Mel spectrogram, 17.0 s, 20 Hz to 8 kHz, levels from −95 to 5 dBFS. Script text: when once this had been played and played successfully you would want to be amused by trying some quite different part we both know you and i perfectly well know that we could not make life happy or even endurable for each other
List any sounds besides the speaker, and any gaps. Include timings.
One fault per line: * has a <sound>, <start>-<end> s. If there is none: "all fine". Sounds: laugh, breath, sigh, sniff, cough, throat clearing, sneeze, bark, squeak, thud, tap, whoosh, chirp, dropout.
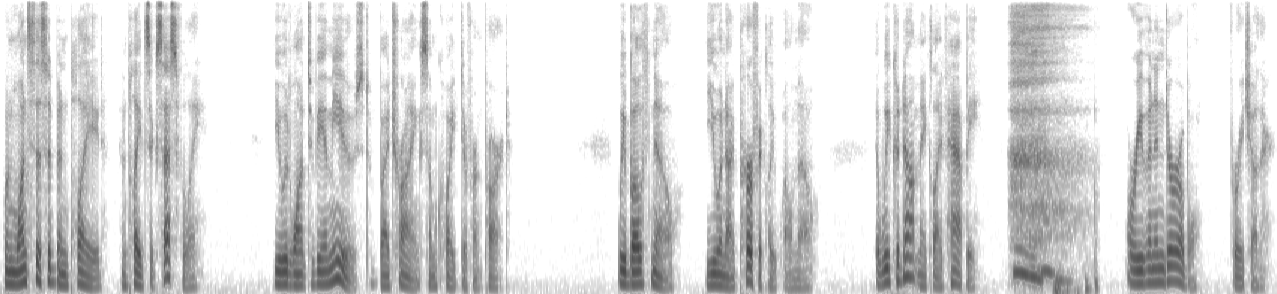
* has a sigh, 13.4-14.7 s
